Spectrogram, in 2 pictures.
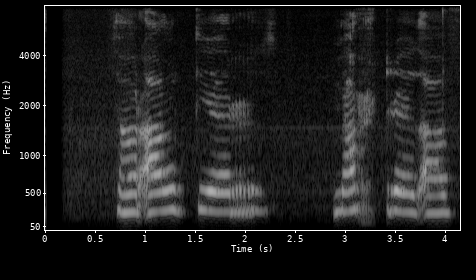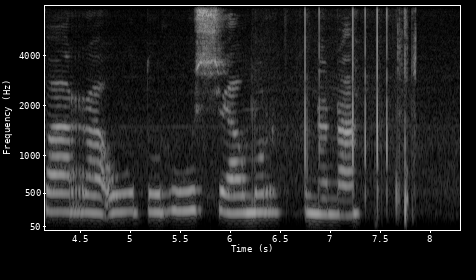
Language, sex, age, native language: Icelandic, female, 50-59, Icelandic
